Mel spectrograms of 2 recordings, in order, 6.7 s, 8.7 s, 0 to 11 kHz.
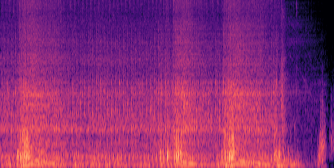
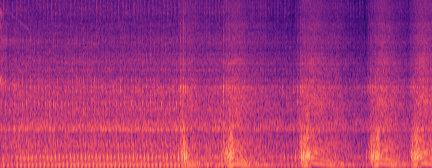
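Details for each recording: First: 2024 KTM 500 XW-F on stock ECU and stock emissions setup: engine barks up on each throttle blip but stutters and falls flat before catching, then dies; a stumble off idle, flames out easily when the throttle is whacked. Vortex ECU is the planned fix. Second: 2024 KTM 500 XW-F with Vortex ECU installed and stock emissions parts: steady thumping idle, then five sharp throttle blips rising and falling cleanly, very responsive. Normal throttle response.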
